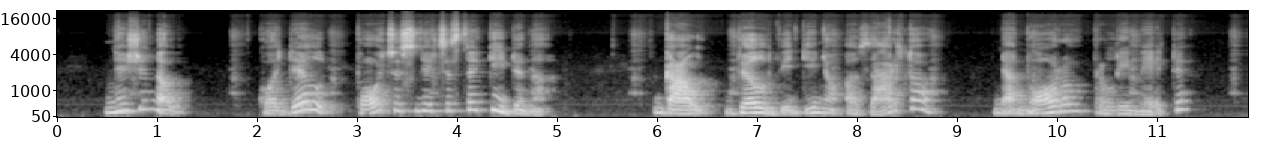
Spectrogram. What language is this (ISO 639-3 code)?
lit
